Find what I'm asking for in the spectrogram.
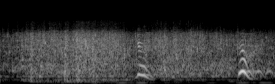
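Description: Water in a swimming pool sloshes and splashes continuously, with two brief louder surges near the end as a swimmer moves through it and comes out. There is no talking.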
